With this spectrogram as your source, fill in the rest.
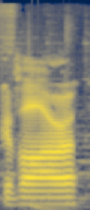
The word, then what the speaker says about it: Guevara: I know it's pronounced Guevara.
